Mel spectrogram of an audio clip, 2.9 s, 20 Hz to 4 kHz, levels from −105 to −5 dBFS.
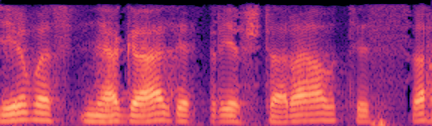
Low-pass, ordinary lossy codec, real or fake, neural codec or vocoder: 3.6 kHz; AAC, 16 kbps; fake; codec, 16 kHz in and 24 kHz out, 0.6 kbps, FocalCodec, streaming, 2048 codes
